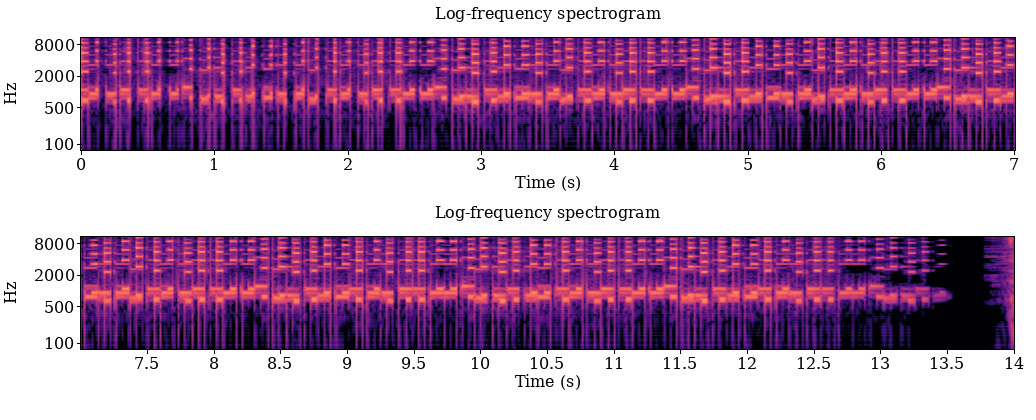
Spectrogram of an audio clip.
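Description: Keyboard synth loop chopped up and replayed by a software audio slicer, a rapid, stuttering stream of short pitched note fragments in a rhythmic pattern. The slice pattern shifts as decay and step count are changed, and the playback fades out just before the end.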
